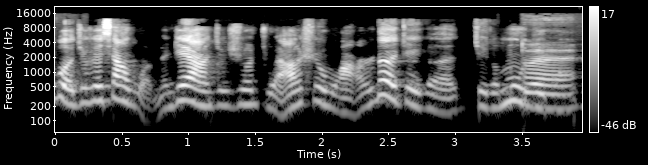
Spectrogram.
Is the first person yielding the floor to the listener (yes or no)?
no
